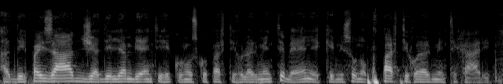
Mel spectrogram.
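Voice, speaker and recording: A man with a Tuscan accent talks fairly quickly at a medium pitch, with ordinary pitch variation and a dark, mellow tone. The recording is very clean with a silent background, and the sound is dry and close with no echo. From Tuscany. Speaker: author and magistrate. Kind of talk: TV interview. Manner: measured, with hesitations.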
